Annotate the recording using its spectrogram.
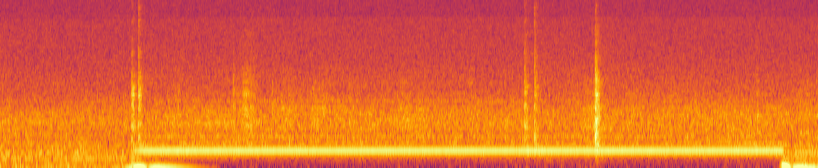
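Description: Near silence, with a faint steady pure tone that starts about a second and a half in and cuts off just before the end, and a few faint clicks.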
